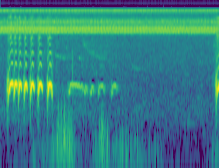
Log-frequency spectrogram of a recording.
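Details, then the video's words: Zebra dove singing in the manggung style, used as a lure to stir breeding urge in local doves: a quick burst of about eight bright, rapid cooing notes, then a few fainter notes, over a steady high-pitched hiss. "suara perkutut pancingan mental birahi"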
